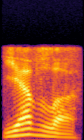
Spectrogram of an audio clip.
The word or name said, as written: Gavle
